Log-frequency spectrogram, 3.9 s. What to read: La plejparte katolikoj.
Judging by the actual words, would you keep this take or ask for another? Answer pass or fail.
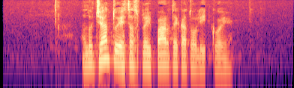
fail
